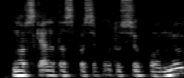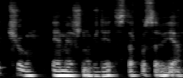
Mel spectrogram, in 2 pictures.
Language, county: Lithuanian, Šiauliai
